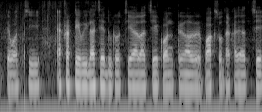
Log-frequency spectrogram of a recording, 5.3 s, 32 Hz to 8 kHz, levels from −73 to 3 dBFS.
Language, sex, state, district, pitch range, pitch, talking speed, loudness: Bengali, male, Bihar, Katihar, 105-115 Hz, 110 Hz, 150 wpm, -23 LUFS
